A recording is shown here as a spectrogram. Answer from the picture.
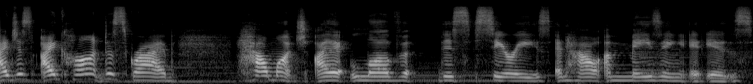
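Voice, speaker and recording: A woman with an Australian accent talks at a medium pitch and a very slow pace, with music playing in the background. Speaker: vlogger. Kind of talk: casual vlog monologue. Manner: animated.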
